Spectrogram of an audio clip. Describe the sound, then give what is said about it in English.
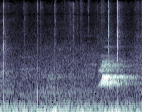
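Two dogs, Cash, a blue heeler puppy, and Rusty, an old wiener dog, barking in the background, a quick run of short, sharp barks, fairly faint, with one louder, higher-pitched bark standing out near the end. “So, yeah, so, sorry for the background, sorry. You hear two dogs barking, that's, Cash and Rusty.”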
